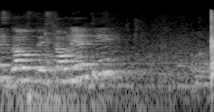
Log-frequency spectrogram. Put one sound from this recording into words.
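A woman speaks aloud in a large room.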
